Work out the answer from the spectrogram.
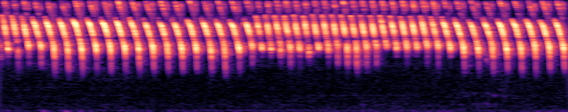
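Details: Nonstop canary singing, played to get other canaries to reply: a fast, rolling trill of high, downward-sweeping notes, very even in rhythm from start to finish.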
